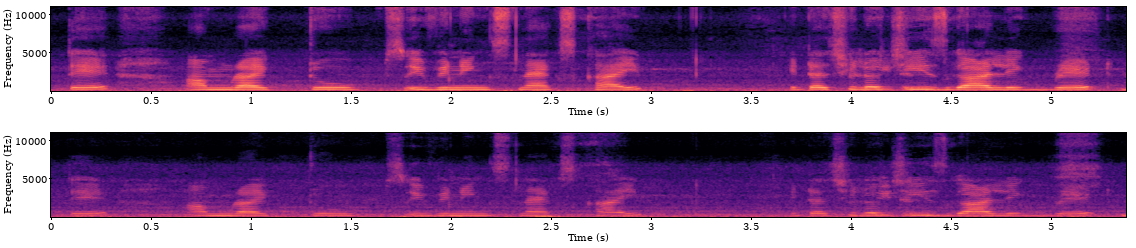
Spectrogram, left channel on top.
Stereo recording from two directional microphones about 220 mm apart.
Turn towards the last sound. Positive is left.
turn(degrees=45)  # may be behind; listen again after turning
